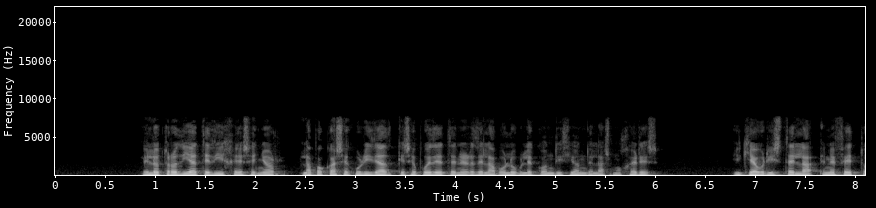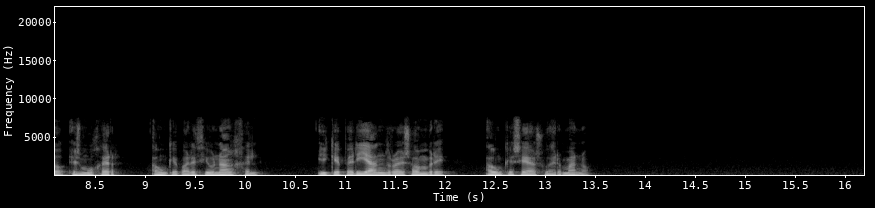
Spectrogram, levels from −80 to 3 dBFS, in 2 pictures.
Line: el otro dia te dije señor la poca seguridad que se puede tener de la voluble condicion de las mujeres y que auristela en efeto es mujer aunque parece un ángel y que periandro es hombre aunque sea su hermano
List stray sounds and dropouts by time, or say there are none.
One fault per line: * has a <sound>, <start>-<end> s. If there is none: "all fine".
all fine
